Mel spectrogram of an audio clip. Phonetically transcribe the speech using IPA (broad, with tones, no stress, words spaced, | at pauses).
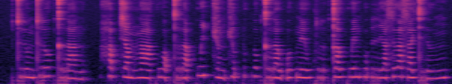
tru˨˩ntroː˥˩k̚tra˨˩n | ha˦˥p̚t͡ɕa˨˩mŋaː˨˩ kwɔ˨˩ʔtra˨˩p̚ kwi˥˩ʔt͡ɕo˨˩nt͡ɕu˦˥ʔ pɯ˦˥k̚lo˥˩k̚tra˧w ʔo˦˥k̚neː˦˥w kro˦˥k̚ ta˥˩wkwe˥˩npu˥˩ʔri˧a̯ sɯ˥˩a̯ sa˥˩jtrɯ˦˥ŋ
